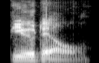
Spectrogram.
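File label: "butyl", American English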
